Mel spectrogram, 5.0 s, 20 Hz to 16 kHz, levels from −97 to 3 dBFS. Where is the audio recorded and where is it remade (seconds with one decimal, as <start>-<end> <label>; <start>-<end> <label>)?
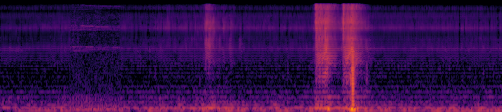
0.0-0.7 remade; 0.7-1.2 recorded; 1.2-5.0 remade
